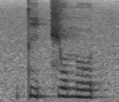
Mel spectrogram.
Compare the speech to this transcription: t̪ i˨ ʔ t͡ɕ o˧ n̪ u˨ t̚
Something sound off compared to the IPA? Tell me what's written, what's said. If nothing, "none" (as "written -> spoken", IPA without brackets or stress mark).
u˨ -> o˨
